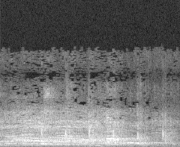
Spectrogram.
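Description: Indistinct shouting and chatter from several voices in a large hall around a boxing ring, with a few faint knocks among them.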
